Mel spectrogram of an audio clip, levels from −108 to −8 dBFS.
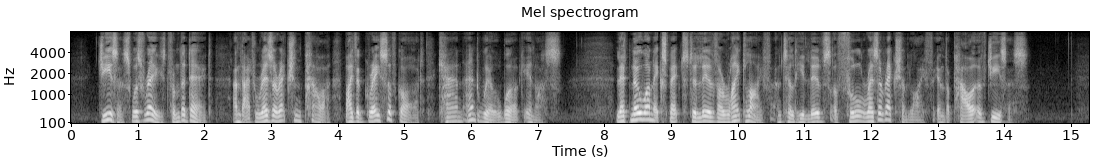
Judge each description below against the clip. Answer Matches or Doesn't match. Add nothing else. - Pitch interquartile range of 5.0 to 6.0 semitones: Matches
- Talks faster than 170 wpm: Doesn't match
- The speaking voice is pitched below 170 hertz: Matches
